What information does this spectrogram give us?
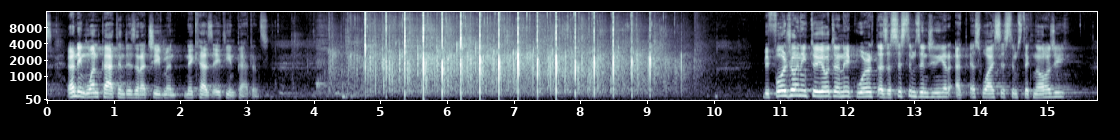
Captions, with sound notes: earning one patent is an achievement, Nick has 18 patents. [ Applause ] Before joining Toyota, Nick worked as a systems engineer at SY Systems Technology,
